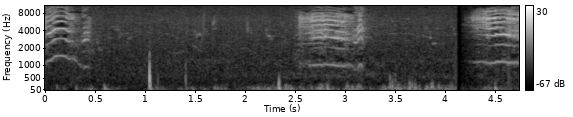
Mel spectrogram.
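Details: Spur-winged lapwing calling three times, with loud, rasping, strained notes at irregular intervals, set against steady low rumble and a few sharp thumps.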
